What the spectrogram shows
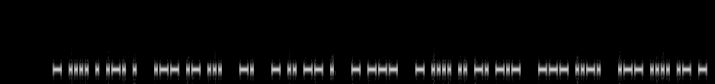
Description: Morse code, heard as a keyed tone, about 41 wpm, 700 Hz. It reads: THERE WAS N TIME TO THINK OF WHAT
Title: Sentences from Top 400 Words and Abbreviations 45wpm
